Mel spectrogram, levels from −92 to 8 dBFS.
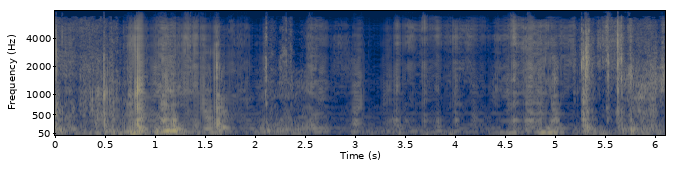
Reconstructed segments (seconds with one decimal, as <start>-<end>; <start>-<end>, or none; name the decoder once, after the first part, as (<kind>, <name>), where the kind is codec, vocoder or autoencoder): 0.7-2.1 (vocoder, BigVGAN v2); 2.5-5.2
